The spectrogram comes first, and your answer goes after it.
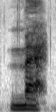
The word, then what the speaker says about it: me: A key concept in Mesopotamian cosmology was the idea of me, pronounced meh.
